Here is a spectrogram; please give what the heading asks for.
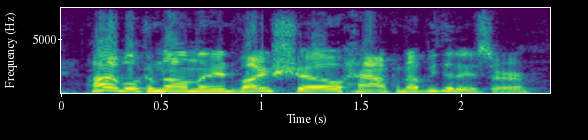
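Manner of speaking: bright, high show-host welcome; cheery host greeting. Acted. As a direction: greet the caller like a chirpy advice-show host.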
